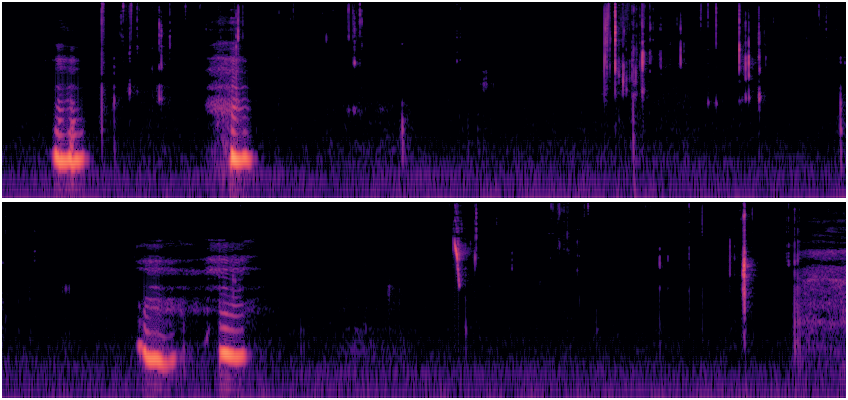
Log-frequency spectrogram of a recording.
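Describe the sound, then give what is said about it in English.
Someone chewing and biting while tasting food, heard as a few faint wet, crunchy bursts spread out between stretches of near silence. “Oh, hang on, let me taste this.”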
